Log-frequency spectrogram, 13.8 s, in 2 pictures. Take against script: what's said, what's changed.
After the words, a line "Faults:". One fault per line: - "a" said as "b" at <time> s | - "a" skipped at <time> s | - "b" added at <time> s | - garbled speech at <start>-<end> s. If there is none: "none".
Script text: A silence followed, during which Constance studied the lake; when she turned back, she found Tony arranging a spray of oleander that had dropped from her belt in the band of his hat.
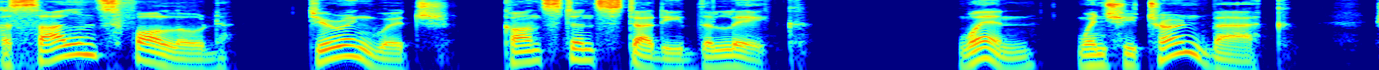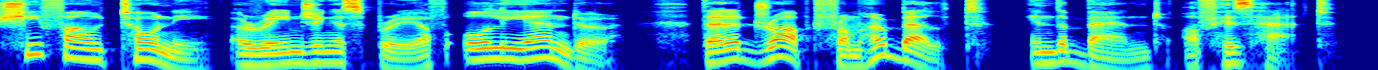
A silence followed, during which Constance studied the lake; when when she turned back, she found Tony arranging a spray of oleander that had dropped from her belt in the band of his hat.
Faults:
- "when" added at 5.4 s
